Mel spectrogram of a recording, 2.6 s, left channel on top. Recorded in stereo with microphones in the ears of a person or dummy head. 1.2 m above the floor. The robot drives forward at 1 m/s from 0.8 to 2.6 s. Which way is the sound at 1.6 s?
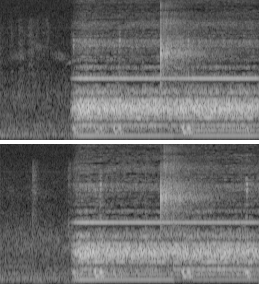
35° left (ahead or behind).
